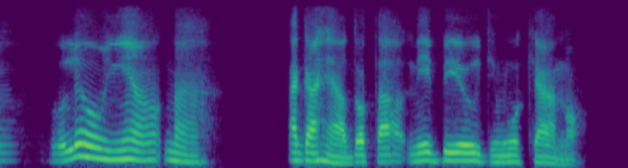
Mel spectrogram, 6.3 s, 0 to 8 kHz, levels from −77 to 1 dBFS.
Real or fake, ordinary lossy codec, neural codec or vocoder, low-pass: fake; Opus, 32 kbps; codec, 16 kHz, about 1 kbps, DyCAST, with the encoder's durations; 7.2 kHz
